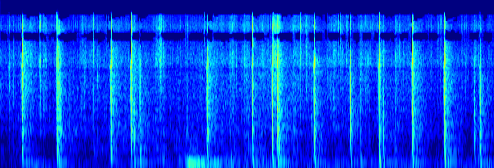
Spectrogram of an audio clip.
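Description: Fingertips and long nails pinch single bubbles on a clear plastic bubble wrap sheet one by one. This gives a rapid series of sharp, bright pops with very short decay, over faint crinkling of the plastic.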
